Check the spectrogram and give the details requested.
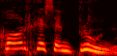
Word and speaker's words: Jorge Semprún: Mais pas Yorké. Et dans l'Espagne, Ça dépend comment vous voulez le prononcer.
